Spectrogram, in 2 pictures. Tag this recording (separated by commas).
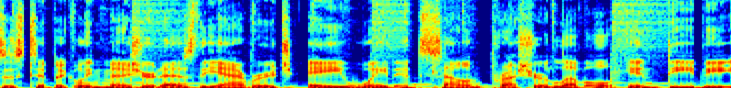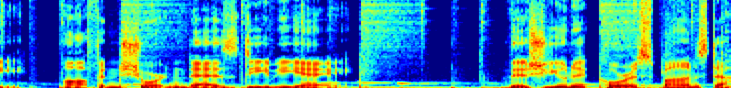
Speech, Music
